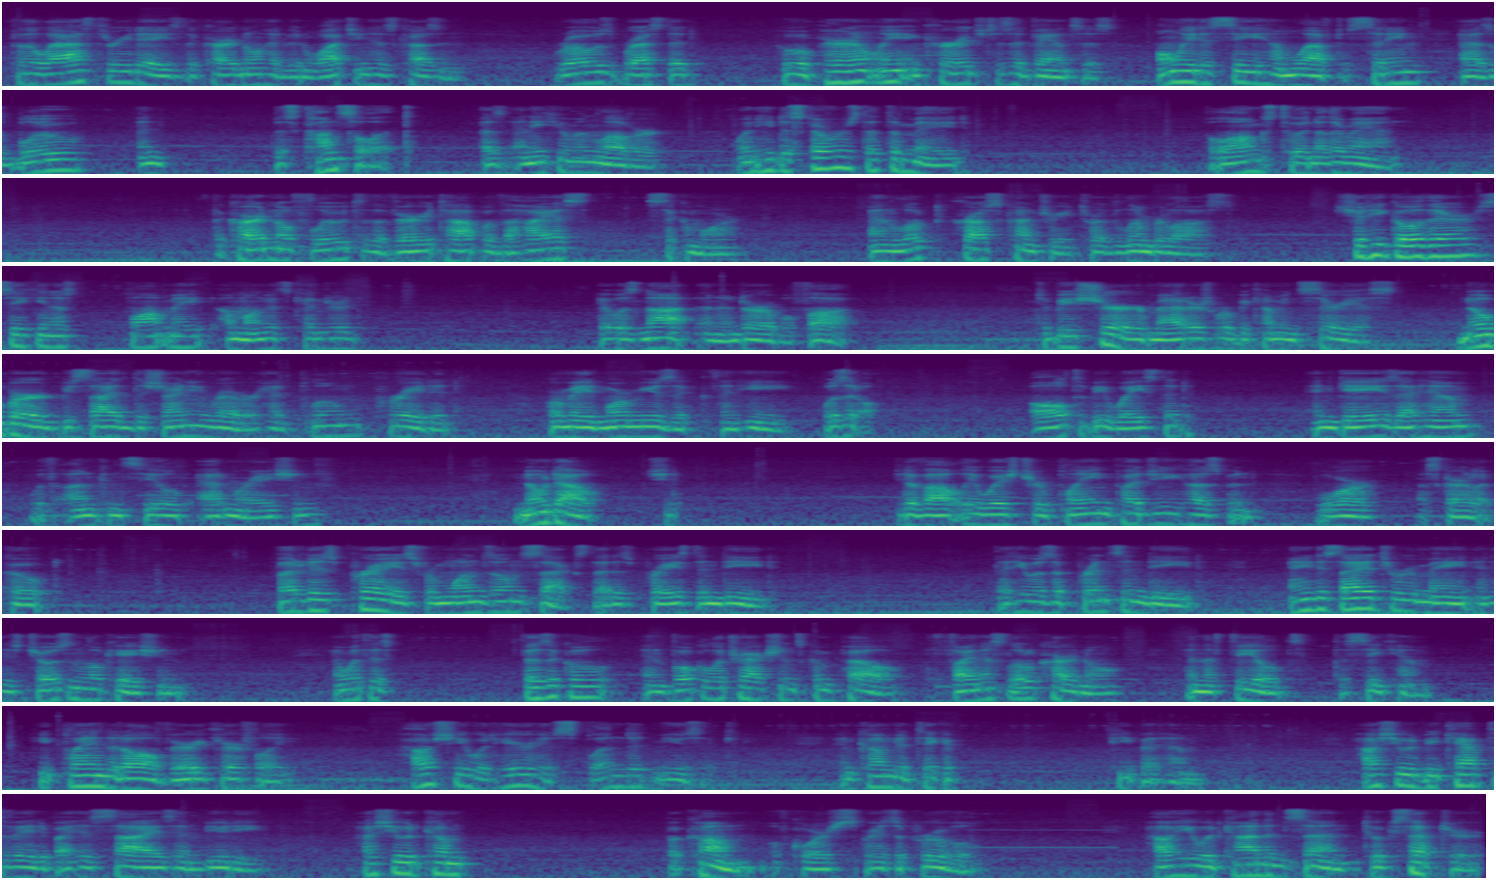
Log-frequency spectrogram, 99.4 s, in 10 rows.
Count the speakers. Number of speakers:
1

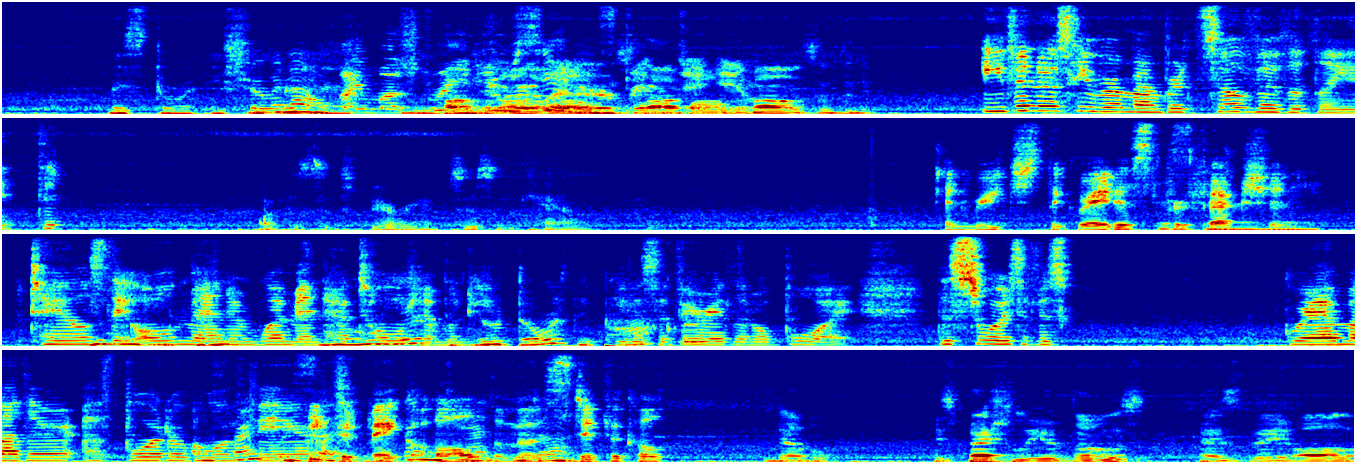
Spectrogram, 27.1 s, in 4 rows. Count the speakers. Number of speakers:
7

